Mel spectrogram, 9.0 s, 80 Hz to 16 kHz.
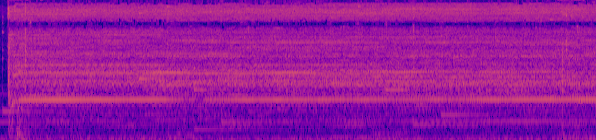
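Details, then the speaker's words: Lourdes massage cushion L (AX-HL168) after repair: quiet even hum, faint steady tone, no knocking or rattling; the worn lifting, resonating roller was fixed by adjusting the roller shaft angle to fill the gap, grease having made no difference. "ここを押さえることによってこのローラーが浮いたんでしょうね。浮いて響いて音が出たという。治りました。"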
